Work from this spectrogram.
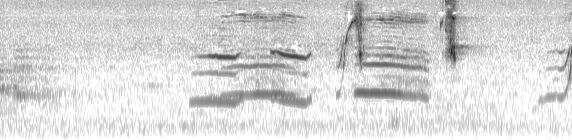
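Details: Young monkey calling for its mother with sad cries: a long wavering whine that bends up and down, then sharp rising squeaks and a steadier tonal note, with soft broadband noise behind.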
